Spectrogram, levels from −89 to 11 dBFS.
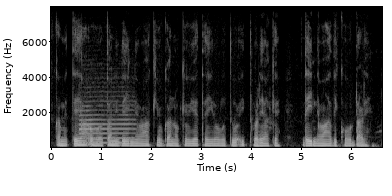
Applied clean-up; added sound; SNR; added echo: none; Trumpet; 10 dB; none.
